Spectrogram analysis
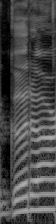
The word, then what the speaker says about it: Goddard: cool um then Saturday I know I'm pronouncing this wrong so The Goddard or good arm yeah Goddard Goddard School okay so The Goddard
